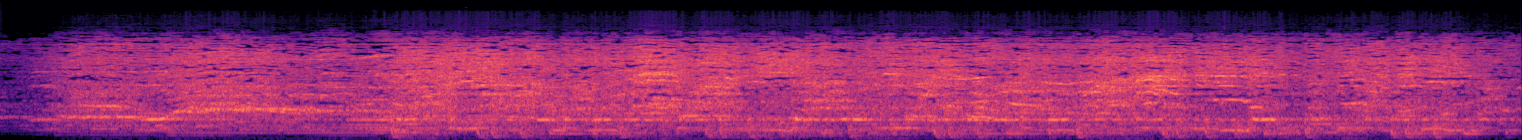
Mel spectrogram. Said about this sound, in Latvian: video, kur bērni ir bumbu patvērtnē, un е, tur valda pamatīga kņada, skan skaļa mūzika.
